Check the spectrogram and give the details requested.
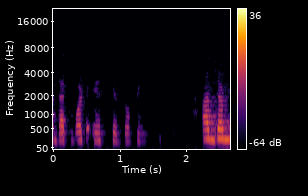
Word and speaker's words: schizophrenia: ठीक है, इवन हम इसको प्रोनाउंस भी रॉन्ग कर रहे होते हैं, शिजोफ्रीनिया एंड all that. Basically it is pronounced as स्किज़ोफ्रेनिया।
